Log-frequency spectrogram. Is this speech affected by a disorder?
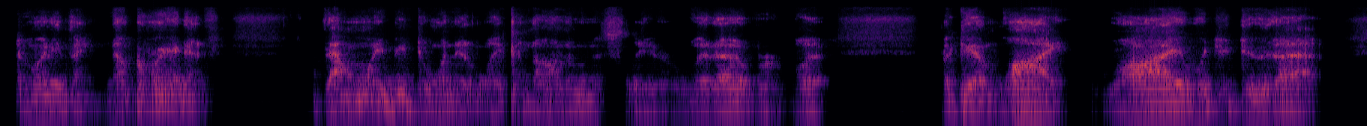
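Yes: head and neck cancer; voice lost.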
